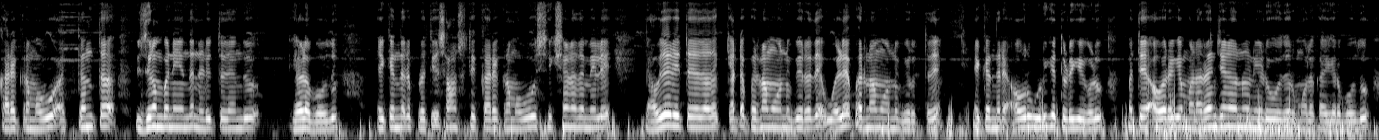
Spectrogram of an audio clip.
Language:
Kannada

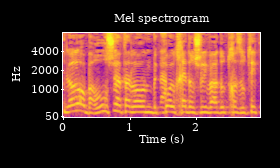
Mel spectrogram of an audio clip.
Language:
Hebrew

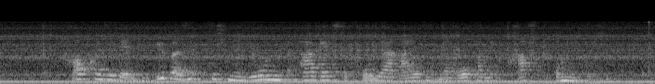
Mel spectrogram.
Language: German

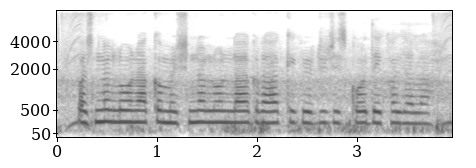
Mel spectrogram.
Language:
Bhojpuri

